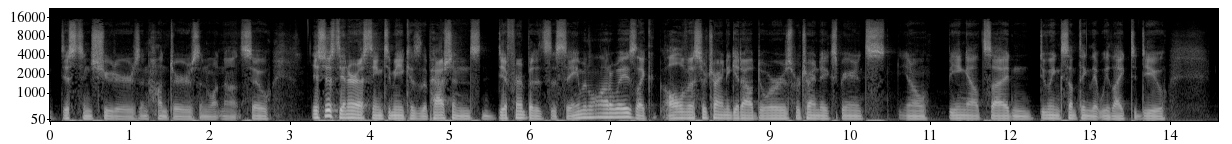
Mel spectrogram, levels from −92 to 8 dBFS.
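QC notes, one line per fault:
No faults turned up anywhere in this speech clip, so there's nothing to log here.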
